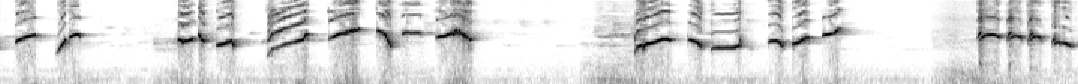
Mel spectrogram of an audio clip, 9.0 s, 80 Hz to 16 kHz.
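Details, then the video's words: White-rumped shama, a kept songbird used as a training recording, singing loud clear whistled phrases between 2 and 5k, rising and falling slurs in quick bursts separated by short pauses. "MASTERAN BURUNG KACER GACOR SEKALI"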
